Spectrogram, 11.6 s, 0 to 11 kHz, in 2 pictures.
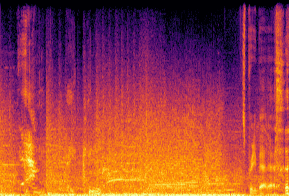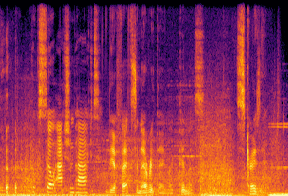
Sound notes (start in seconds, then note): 5.4 chuckles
